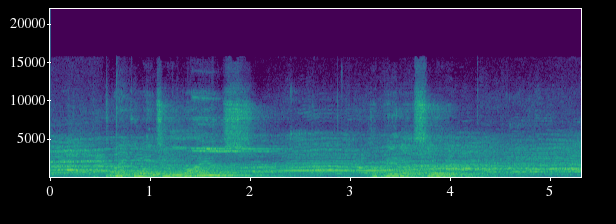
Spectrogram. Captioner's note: whistle blowing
